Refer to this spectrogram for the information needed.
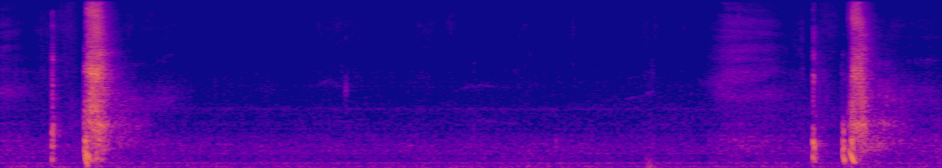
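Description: Two sharp, forceful sneezes, each led by a quick intake click, separated by quiet; ordinary sneezing.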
